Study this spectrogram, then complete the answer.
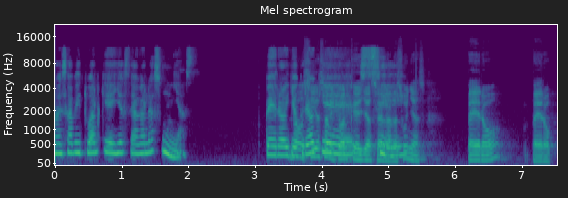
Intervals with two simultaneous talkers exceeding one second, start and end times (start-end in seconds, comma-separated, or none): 3.5-5.4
